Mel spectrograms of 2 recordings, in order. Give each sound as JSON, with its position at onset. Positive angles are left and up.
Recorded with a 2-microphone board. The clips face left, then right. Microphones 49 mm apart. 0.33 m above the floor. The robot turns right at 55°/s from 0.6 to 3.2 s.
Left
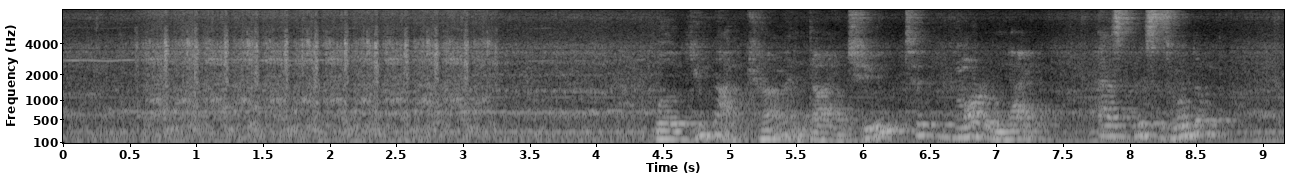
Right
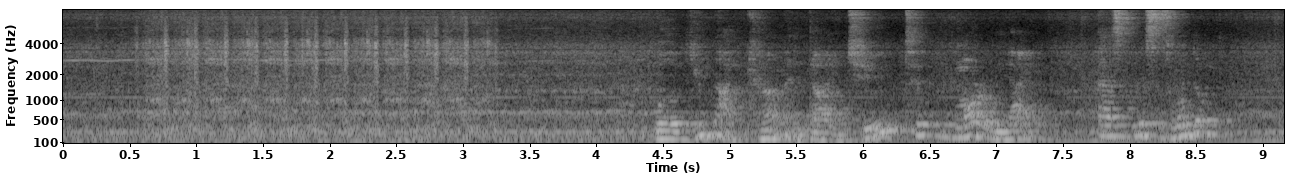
{"t": 4.4, "sound": "a man speaking", "side_deg": -15, "distance_m": 1.9}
